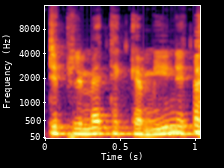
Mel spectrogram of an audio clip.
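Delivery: playful South African accent attempt. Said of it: "You wanna give us a try?".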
